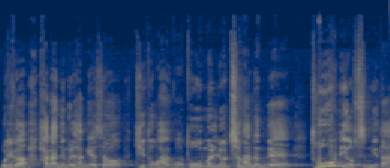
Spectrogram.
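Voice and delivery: high, loud anguished plea; crying out to God. Acted. 예레미야가 하나님께 울부짖으며 높고 크게 탄원. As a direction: cry out for help that never comes. Jeremiah's lament voiced in sermon.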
